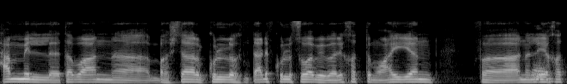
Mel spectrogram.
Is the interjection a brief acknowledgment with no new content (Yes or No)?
Yes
